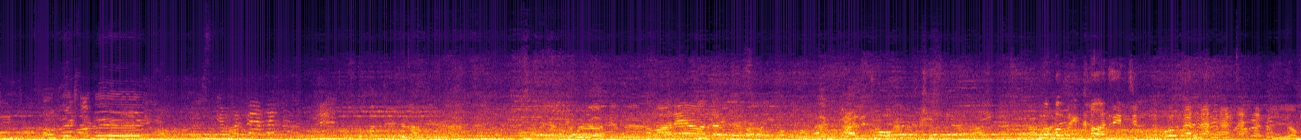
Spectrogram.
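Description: A crowd of men and women chatter nearby.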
